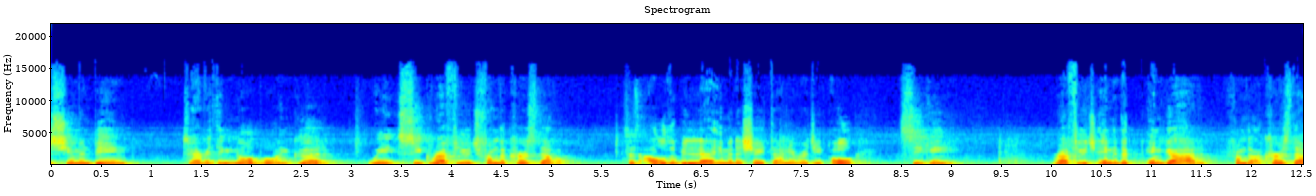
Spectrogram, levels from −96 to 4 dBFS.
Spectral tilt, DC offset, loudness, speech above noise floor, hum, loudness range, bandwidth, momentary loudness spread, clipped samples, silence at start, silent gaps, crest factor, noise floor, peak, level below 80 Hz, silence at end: -7.5 dB/octave; under 0.1%; -23 LUFS; 25 dB; none; 3 LU; 15 kHz; 10 LU; under 0.1%; 0 s; none; 16 dB; -46 dBFS; -6 dBFS; -56 dBFS; 0 s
